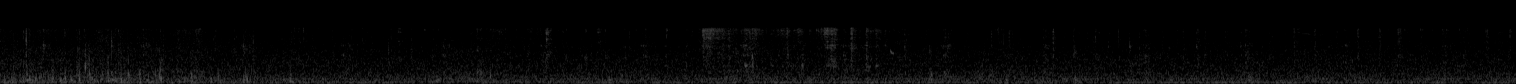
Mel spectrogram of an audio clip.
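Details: Momo, a six-month-old female Holland Lop rabbit, endlessly eating timothy hay on 13 August 2010: dense, crisp crunching and popping chews run steadily, about two or three bites per second, with no other clear sounds.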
